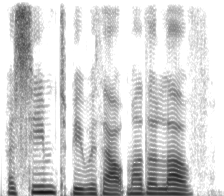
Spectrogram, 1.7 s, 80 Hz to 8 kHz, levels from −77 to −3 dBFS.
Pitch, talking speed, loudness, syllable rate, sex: 195 Hz, 250 wpm, -18 LUFS, 6.8 syllables/s, female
